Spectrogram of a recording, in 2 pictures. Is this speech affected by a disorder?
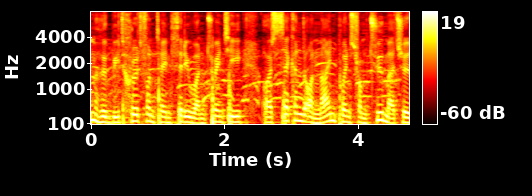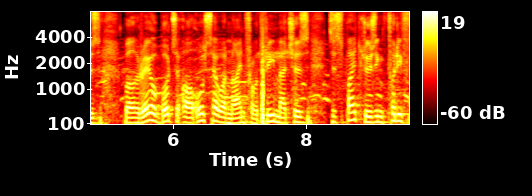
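No.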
